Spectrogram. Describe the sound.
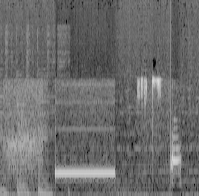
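Telephone dial tone while placing a call: a steady, loud, mid-pitched hum lasting about a second, preceded by a stretch of muffled sound and followed by a few short, higher keypad beeps.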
